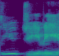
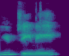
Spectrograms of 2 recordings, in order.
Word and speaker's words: Eugenie: But there are two other royal siblings that are getting a little bit of, shine right now, and that's Princess Eugenie and Princess Beatrice of York.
